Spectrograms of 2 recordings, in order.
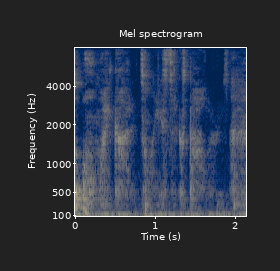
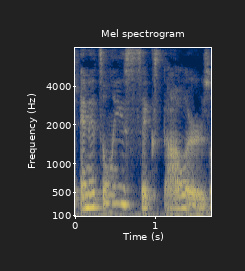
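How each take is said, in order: First: Hushed, amazed whisper; awed whisper. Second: Said in the usual way. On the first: Real, not acted. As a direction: breathe it like a secret. Whispered repeat of price.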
